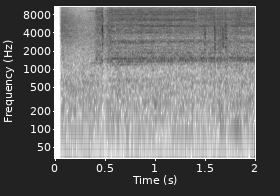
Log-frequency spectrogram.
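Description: Small handheld electric screwdriver starting about half a second in and then running steadily with a high whine as it turns a screw in the back of an LED display module.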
